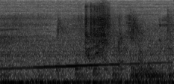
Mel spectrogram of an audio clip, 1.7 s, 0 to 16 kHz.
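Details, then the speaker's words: Steady rising electronic whine over background bustle: a paramedics' defibrillator charging through connected pads before stacked shocks for ventricular fibrillation in a 55-year-old man in cardiac arrest. "okay guys is's in VF so I'm just charging uh pads are they connected all right guys um we're going to do stack shock Three Stacks is everyone clear shock charging"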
